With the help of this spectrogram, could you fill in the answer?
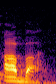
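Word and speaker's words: אבא: as Abba ah but because that our sound is below the olive I have to sound that olive when you have no sound beneath the olive when it's at the end of a word then it's silent so we have the word Abba okay now we talked to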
